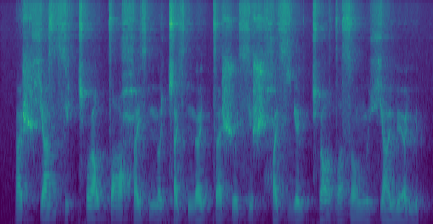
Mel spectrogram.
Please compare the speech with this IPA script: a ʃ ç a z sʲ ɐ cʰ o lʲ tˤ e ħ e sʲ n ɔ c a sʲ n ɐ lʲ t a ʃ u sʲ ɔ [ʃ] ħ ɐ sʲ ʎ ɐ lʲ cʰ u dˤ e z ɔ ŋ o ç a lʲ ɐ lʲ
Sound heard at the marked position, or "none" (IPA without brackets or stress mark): ʃ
